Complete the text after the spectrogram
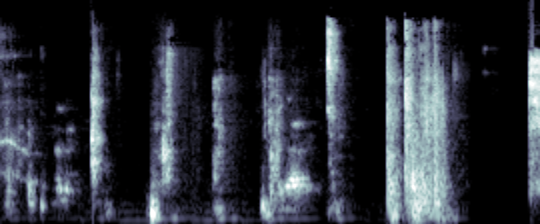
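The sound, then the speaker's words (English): A door is pushed open by a female dog with a few short thumps and rustles, and she comes in, her movement and brief yips or huffs scattered through several seconds of intermittent noise. “The dog had opened the door. She came in.”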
